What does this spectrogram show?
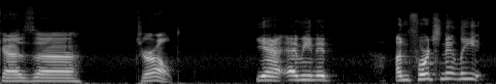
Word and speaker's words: Geralt: Am I saying that Geralt. right? Geralt. Hard G. Geralt.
